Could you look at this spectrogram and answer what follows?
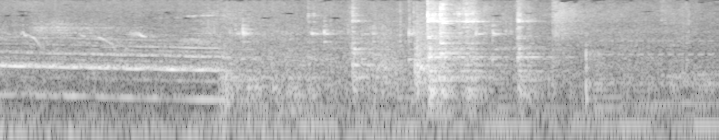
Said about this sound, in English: I think I just heard an ambulance coming.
